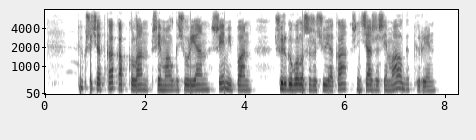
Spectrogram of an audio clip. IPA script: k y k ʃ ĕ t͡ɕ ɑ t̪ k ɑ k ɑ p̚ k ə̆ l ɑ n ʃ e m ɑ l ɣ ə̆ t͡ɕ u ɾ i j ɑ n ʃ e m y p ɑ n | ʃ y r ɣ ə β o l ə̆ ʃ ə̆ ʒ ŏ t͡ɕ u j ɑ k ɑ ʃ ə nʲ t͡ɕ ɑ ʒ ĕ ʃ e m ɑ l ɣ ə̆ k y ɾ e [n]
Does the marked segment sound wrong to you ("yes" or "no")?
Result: no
